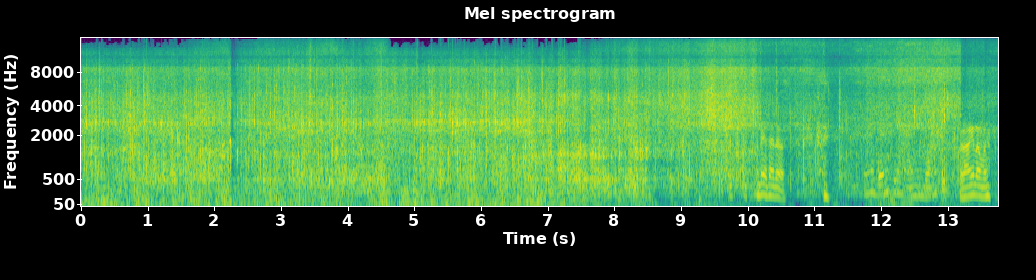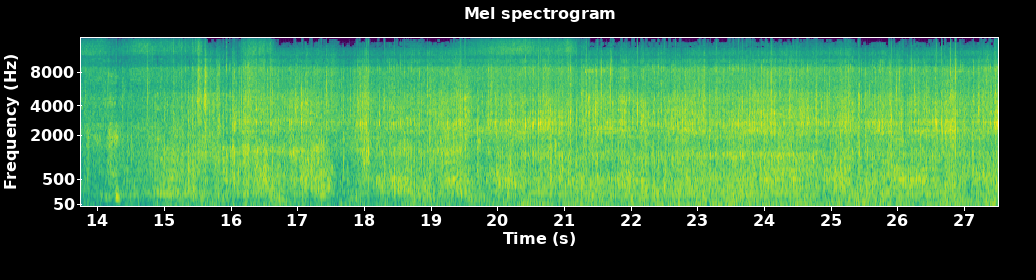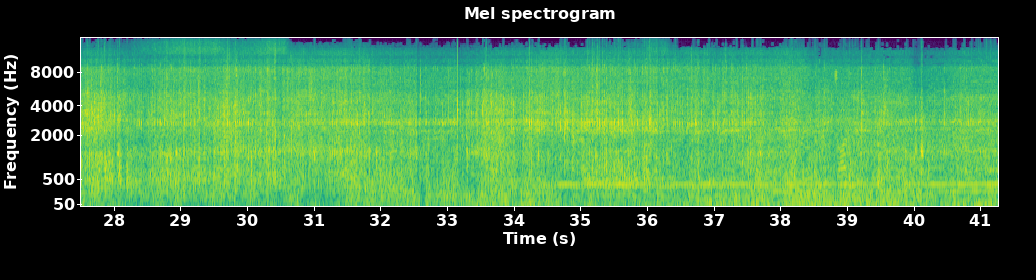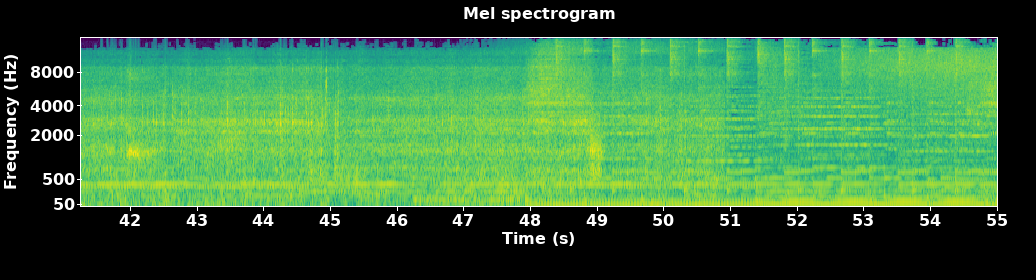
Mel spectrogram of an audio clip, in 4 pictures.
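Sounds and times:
bike rattling over bumps: 0.0s - 55.0s
wind rush: 0.0s - 55.0s
deep bass: 45.8s - 55.0s.

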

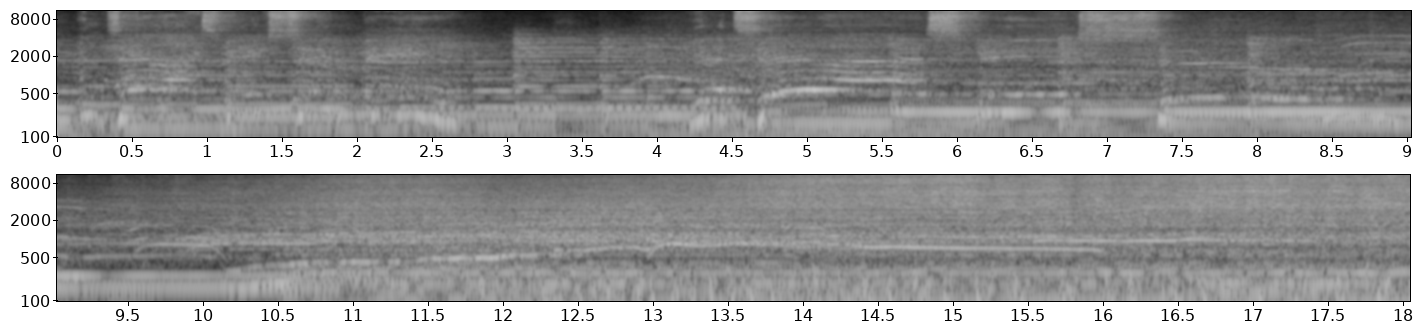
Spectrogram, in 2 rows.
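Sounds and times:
held guitar chords: 0.0s - 18.0s
loud live rock band: 0.0s - 18.0s
sustained high guitar line: 5.5s - 18.0s.

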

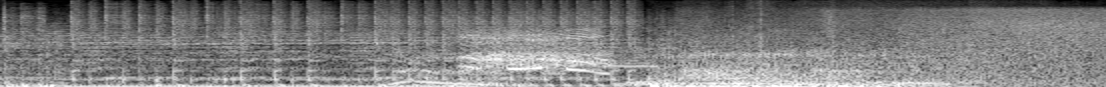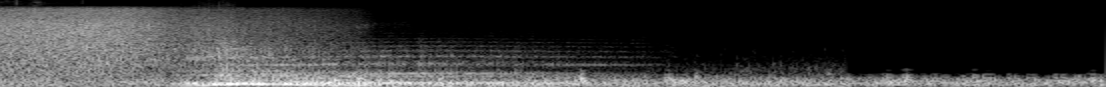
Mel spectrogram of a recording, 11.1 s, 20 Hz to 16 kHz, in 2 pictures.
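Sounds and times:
ocean wave crashing: 2.8s - 7.4s.

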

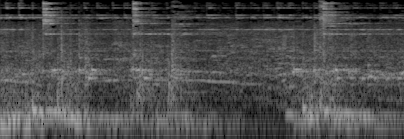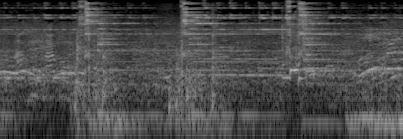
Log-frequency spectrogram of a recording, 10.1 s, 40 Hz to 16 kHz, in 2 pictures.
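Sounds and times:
drums beating: 0.0s - 5.2s, 5.8s - 10.0s
bells ringing: 0.0s - 10.0s.

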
